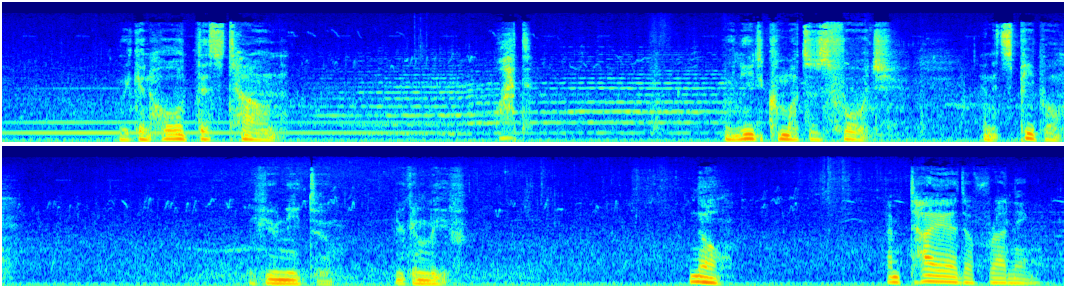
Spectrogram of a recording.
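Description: A woman answers tersely and firmly.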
